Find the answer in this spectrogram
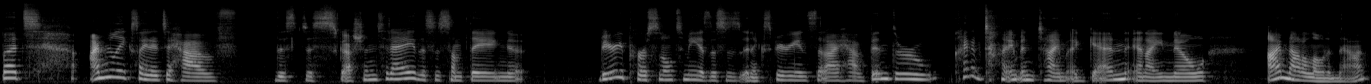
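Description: A woman's voice: mid-range voice, lively intonation, moderate pace, a bit bright. Young woman host, slightly nasal from a cold, earnest conversational delivery. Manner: earnest, conversational, with frequent "right?" and "you know". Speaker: podcast host. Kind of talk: casual solo podcast talk.

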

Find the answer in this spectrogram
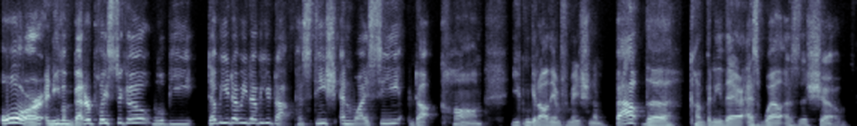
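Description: A man's voice: high voice, animated, unhurried. A man hosting a podcast, introducing and interviewing a guest in an effusive, courteous way. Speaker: podcast host. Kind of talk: upbeat scripted introduction and interviewing.

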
